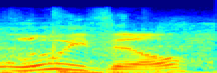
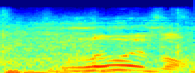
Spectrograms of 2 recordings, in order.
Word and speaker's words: Louisville: Back in Louisville. Been here a number of times for the Kentucky Derby basketball. Louisville, I think, is the preferred pronunciation by the locals.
